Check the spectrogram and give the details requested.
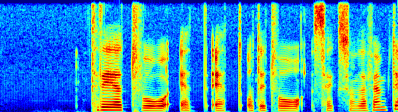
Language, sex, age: Swedish, female, 30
